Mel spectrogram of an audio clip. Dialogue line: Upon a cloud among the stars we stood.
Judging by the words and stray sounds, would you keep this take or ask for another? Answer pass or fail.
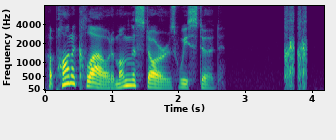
fail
